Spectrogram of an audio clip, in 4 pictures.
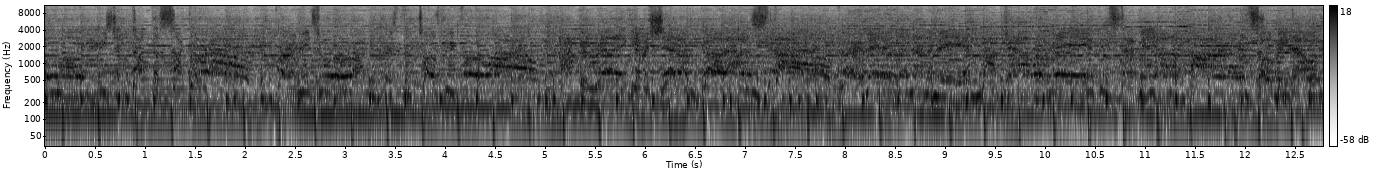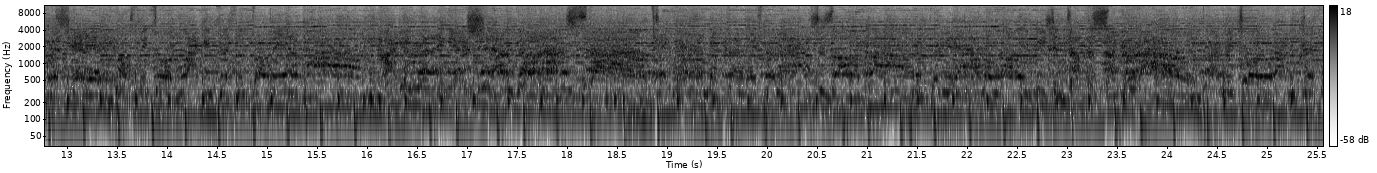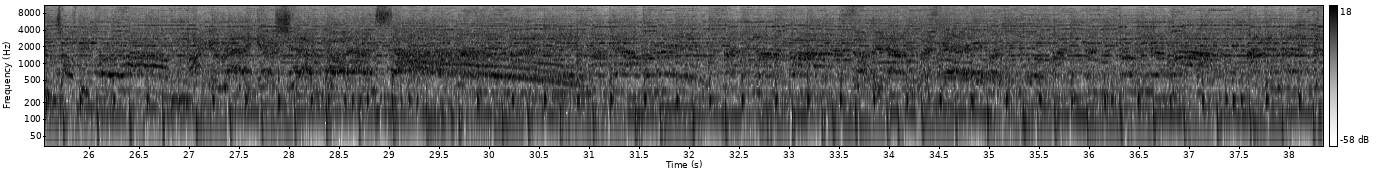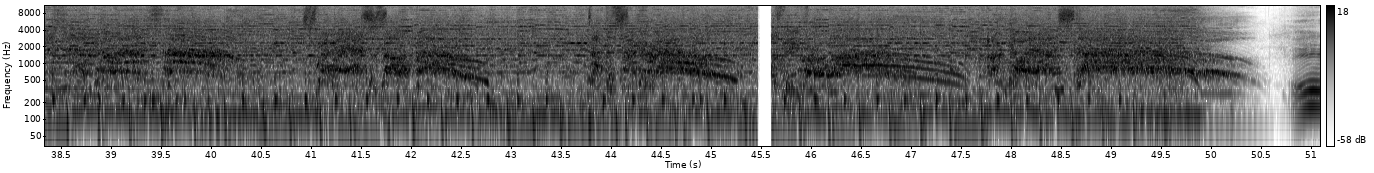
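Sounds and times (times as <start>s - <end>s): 
several voices shouting and bawling the vocals: 0.0s - 43.0s, 43.8s - 50.5s
steady pounding beat: 0.0s - 50.1s
Irish band music: 0.0s - 50.4s.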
